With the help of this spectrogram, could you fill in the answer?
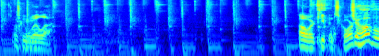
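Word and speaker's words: Tooele: No, in Tilla. What the hell? Yeah. It's outside of Salt Lake City. That sounds fun. Yeah. Towilla. All right. Subject change. It's spelled T O E L E. Tilla.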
